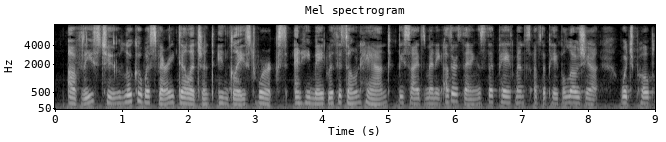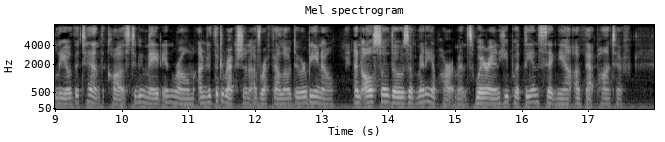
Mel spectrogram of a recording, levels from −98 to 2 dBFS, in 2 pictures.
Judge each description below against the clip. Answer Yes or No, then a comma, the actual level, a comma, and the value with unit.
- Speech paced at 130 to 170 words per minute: No, average, 195 wpm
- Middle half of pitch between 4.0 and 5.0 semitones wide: No, average, 3.3 semitones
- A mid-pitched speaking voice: Yes, medium, 165 Hz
